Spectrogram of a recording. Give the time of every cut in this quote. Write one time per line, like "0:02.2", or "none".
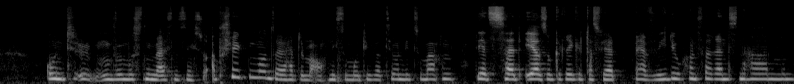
0:04.7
